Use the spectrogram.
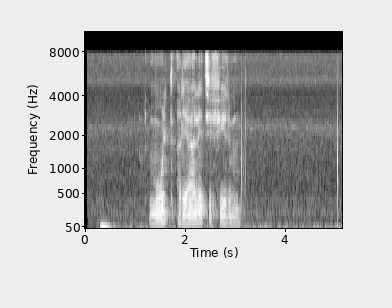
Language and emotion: Russian, neutral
